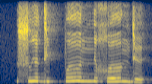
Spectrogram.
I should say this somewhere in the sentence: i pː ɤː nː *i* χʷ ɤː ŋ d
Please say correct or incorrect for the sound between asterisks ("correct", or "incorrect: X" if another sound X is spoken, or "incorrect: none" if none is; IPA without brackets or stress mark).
correct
